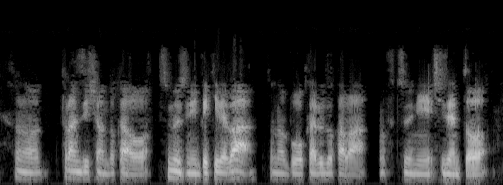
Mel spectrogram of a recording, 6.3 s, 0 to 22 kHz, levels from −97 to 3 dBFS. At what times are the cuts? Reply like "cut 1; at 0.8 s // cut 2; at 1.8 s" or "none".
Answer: cut 1; at 1.9 s // cut 2; at 3.3 s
